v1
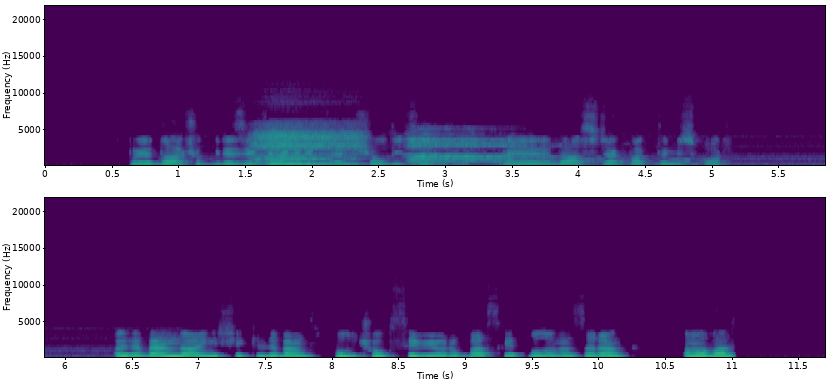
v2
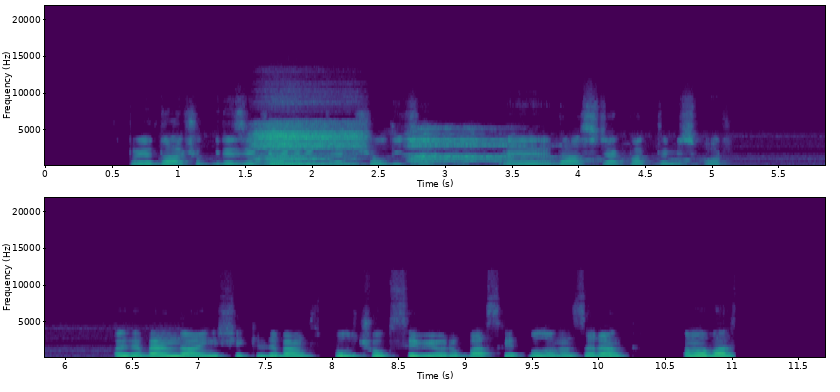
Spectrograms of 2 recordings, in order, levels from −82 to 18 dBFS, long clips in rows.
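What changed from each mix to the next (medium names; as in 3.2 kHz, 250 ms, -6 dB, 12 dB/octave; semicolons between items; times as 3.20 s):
master: add tone controls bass -7 dB, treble +14 dB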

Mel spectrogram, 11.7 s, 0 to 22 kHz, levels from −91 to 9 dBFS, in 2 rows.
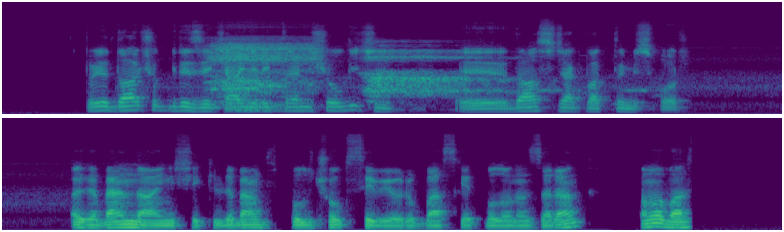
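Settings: background: add three-band isolator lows -15 dB, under 430 Hz, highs -17 dB, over 2.7 kHz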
